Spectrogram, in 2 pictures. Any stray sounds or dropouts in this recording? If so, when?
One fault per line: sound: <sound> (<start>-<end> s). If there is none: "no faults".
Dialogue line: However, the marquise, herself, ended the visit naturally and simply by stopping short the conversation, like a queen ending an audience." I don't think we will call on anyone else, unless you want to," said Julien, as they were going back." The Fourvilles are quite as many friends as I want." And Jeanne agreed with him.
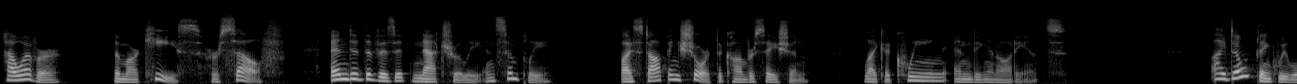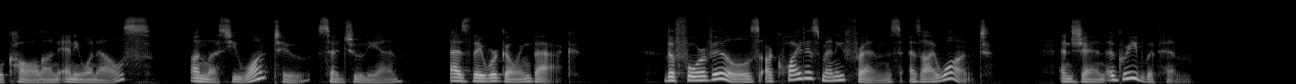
no faults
